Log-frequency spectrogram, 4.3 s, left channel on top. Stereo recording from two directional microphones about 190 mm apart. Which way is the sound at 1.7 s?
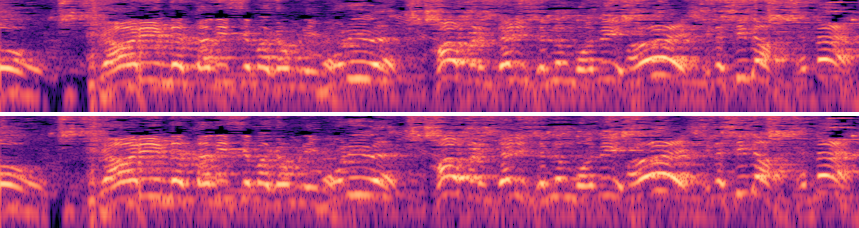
15° left (ahead or behind).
